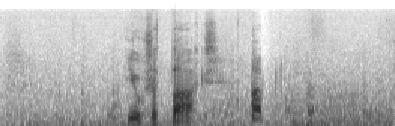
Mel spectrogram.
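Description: A man speaks with animation close by, outdoors in wind.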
